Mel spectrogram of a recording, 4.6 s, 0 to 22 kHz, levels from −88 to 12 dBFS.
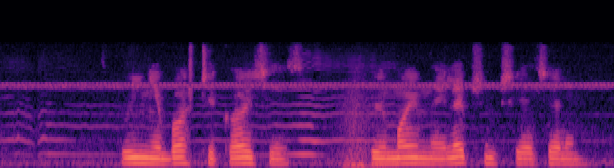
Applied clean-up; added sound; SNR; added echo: none; Cricket / Buzz + Whoosh, swoosh, swish; 15 dB; none.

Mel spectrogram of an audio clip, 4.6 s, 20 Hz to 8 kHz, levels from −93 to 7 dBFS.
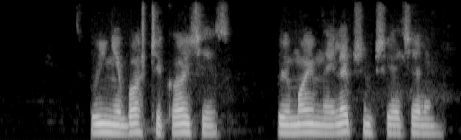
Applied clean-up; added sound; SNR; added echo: none; none; none; none.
